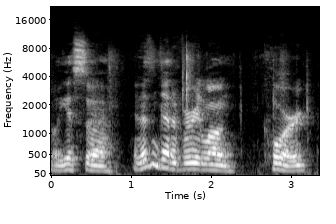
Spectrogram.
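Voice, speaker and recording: A man speaks rather slowly while background noise is clearly heard. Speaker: miniature wargaming streamer. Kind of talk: casual live stream chat. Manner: hesitant, many fillers; mumbling.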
